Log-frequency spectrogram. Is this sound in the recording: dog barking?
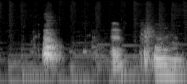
yes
